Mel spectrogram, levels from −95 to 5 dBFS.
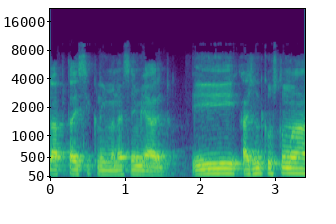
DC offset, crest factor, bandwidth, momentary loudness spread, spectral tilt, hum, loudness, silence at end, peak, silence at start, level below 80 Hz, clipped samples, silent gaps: under 0.1%; 12 dB; 7.6 kHz; 9 LU; -7.5 dB/octave; none; -13 LUFS; 0 s; 0 dBFS; 0 s; -50 dBFS; under 0.1%; none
